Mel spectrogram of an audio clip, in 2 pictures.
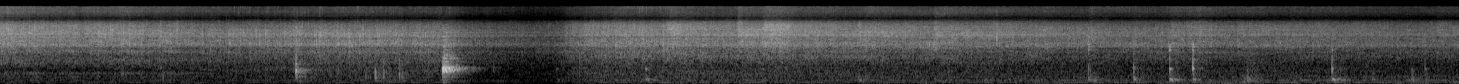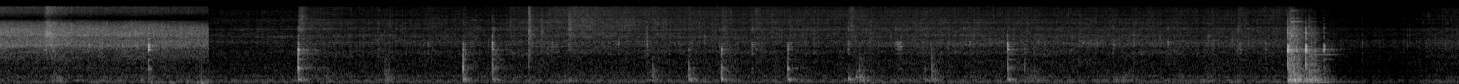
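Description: Red lentils (masoor dal) frying and sizzling in hot oil in a metal pot while stirred with a spoon. The sizzle drops off suddenly a little past halfway, leaving quieter stirring with scattered taps of the spoon against the pot and a louder knock near the end.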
